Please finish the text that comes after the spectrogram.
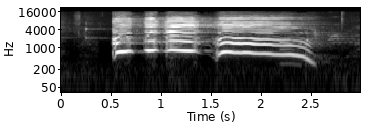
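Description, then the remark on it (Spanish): A person imitates a rooster crowing: a single loud cock-a-doodle-doo with a few choppy opening notes and a long drawn-out final note that slides downward, with no talking. “El gallo cantó.”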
